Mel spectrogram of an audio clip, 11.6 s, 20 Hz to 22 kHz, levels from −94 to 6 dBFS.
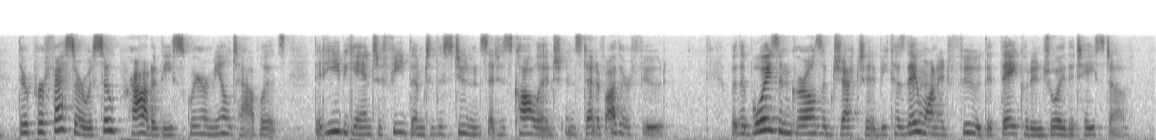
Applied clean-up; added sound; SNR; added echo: none; none; none; none.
